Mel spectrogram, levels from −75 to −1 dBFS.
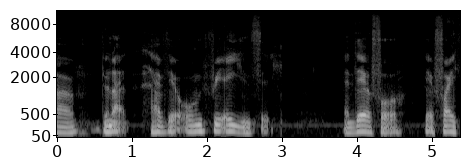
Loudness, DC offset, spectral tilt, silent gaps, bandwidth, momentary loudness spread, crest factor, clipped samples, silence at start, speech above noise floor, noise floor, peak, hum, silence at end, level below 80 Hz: -31 LUFS; under 0.1%; -7.5 dB/octave; none; 10 kHz; 13 LU; 18 dB; under 0.1%; 0 s; 33 dB; -62 dBFS; -12 dBFS; none; 0 s; -60 dBFS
